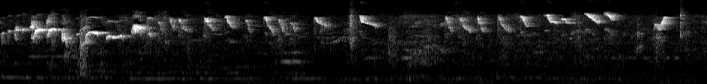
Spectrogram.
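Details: White-eye singing vigorously: a rapid, continuous stream of high, thin twittering chirps and short sliding notes, louder bursts in the first seconds, then steady chatter over a faint low hum.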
